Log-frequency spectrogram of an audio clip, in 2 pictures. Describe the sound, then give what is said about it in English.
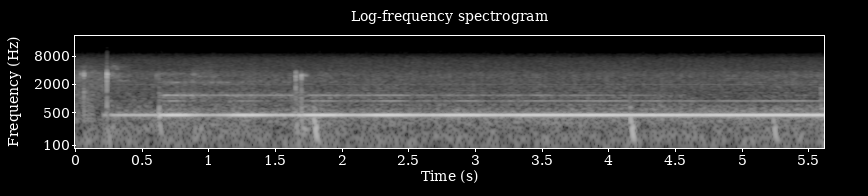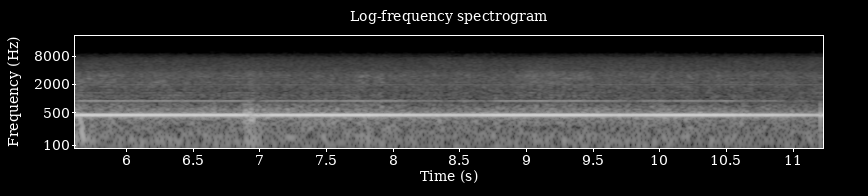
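A single struck note rings out, a clear steady tone with faint overtones above it. It sustains evenly for about eleven seconds with little decay, and no voices are heard. “What you're hearing is a fundamental note that is struck, and the wave that is the overtone that goes from that little note all the way to the stars.”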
